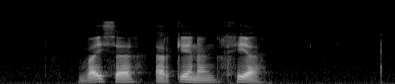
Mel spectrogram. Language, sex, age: Afrikaans, male, 22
